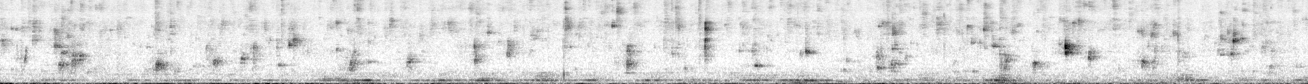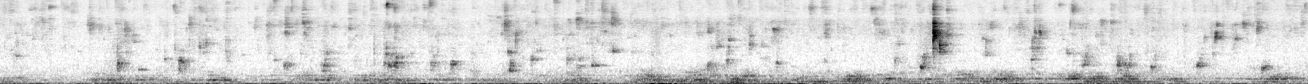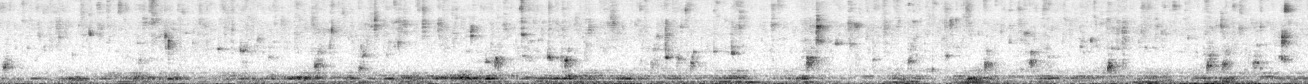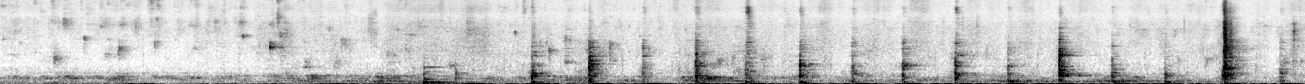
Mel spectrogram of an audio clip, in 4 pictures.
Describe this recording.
Descending a metal stairway to the entry of a drift to a former copper mine. The sound of the steps on the stairway and then the sound of dripping water that fills the floor of the entry level. Stolzemburg, alte Kupfermine, Eingang, Weg hinab auf einer Metalltreppe zum Eingang einer alten Kupfermine. Das Geräusch der Schritte auf den Stufen und dann von tropfendem Wasser, das den Boden am Eingangsniveau füllt. Stolzembourg, ancienne mine de cuivre, entrée, Descente d’un escalier métallique vers l’entrée d’une galerie de l’ancienne mine de cuivre. Le bruit des pas sur les marches puis le bruit de l’eau qui coule et s’accumule sur le sol au niveau de l’entrée.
